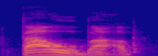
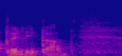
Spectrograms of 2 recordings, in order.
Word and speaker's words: baobab: the freckled Tech said Baobab Edwin pronounced slowly and patiently they decide to agree with the Billy Bob tree not Billy Bob uh I wish the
